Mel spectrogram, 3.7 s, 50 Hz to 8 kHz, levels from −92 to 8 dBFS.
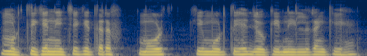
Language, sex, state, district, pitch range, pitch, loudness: Hindi, male, Uttar Pradesh, Lalitpur, 145-155 Hz, 150 Hz, -15 LUFS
